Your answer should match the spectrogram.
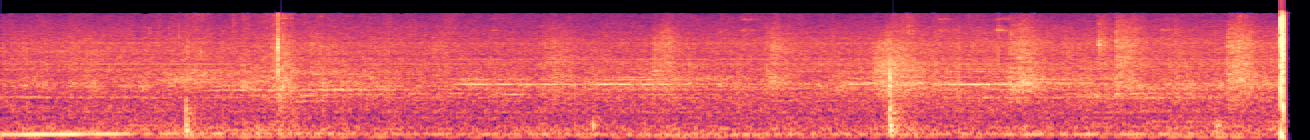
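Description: A kitchen knife tapping a plastic cutting board a few times as a cheese bar is sliced into sticks, over a steady low hum.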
